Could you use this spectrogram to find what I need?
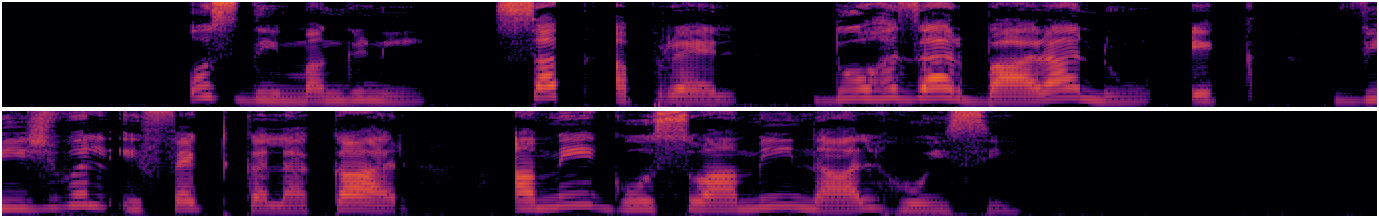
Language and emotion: Punjabi, neutral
